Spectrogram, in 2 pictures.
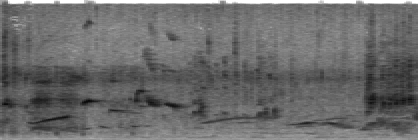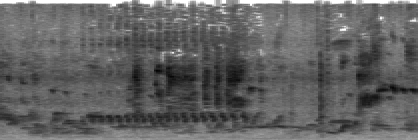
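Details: White-rumped shama mating song played to bring shamas into breeding condition; loud, dense run of whistled phrases and high rapid trills, with a buzzy stuttering rattle in the middle and high chips throughout.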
